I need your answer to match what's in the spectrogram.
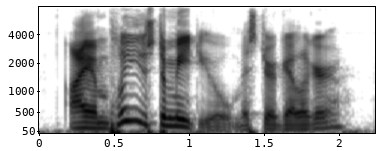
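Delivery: ordinary delivery, nothing marked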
